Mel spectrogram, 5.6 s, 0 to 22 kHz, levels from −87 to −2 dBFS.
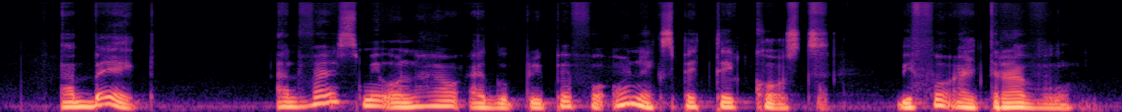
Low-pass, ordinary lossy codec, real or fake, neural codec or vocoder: none; none; fake; autoencoder, 48 kHz, 128 numbers a frame, DAC-VAE, trained on Japanese speech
